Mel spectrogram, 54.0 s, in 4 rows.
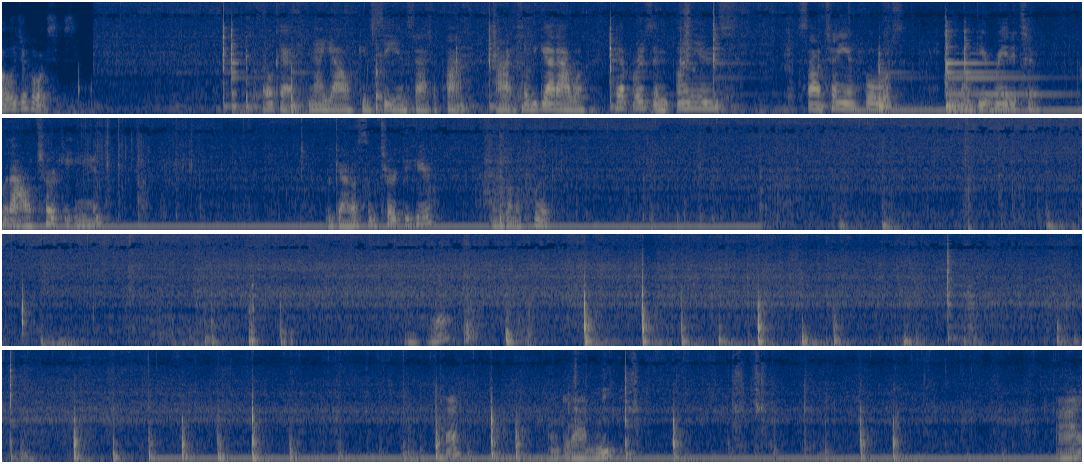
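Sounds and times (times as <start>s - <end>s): low steady hum: 0.8s - 24.7s
meat and vegetables sizzling: 1.1s - 54.0s
spatula knocking and scraping pot: 2.7s - 14.1s, 21.5s - 24.8s, 32.8s - 39.4s, 40.1s - 54.0s.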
